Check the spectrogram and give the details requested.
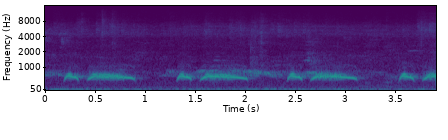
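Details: Spotted doves in a round bamboo cage and an iron cage give clear, soft coos: a brief clipped note followed by a longer falling hoot, the pair repeated four times over a few seconds.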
